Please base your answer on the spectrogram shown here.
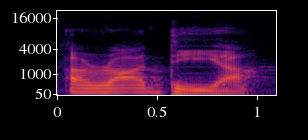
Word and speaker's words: Aradia: ARA ar ar ARA yeah there's Aradia yeah Aradia it is pronounced Ara that makes sense although you've just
